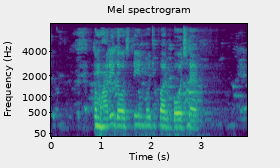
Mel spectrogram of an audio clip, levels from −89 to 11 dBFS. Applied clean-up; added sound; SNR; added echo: none; none; none; reverberation time 0.5 s.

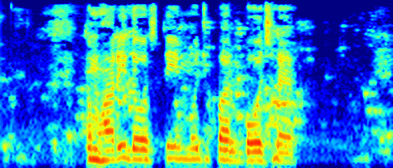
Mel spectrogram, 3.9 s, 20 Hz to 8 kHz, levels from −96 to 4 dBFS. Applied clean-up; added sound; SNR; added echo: none; none; none; none.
